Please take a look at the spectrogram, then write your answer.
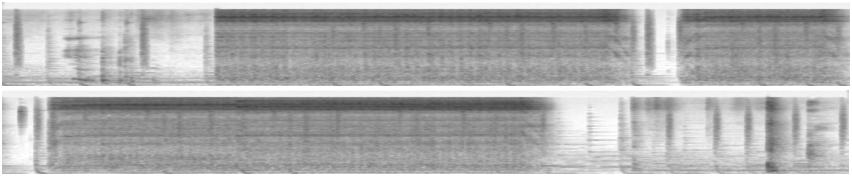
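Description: Kitchen food processor grinding chickpea kofta ingredients with soy and egg, a steady loud motor whir in long runs broken by two brief pauses, then stopping.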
